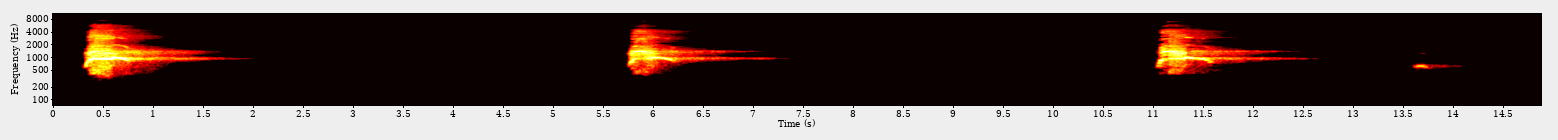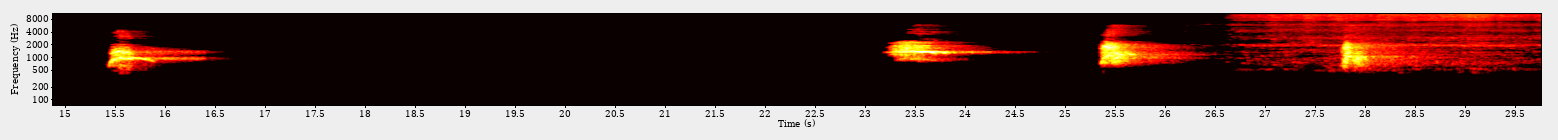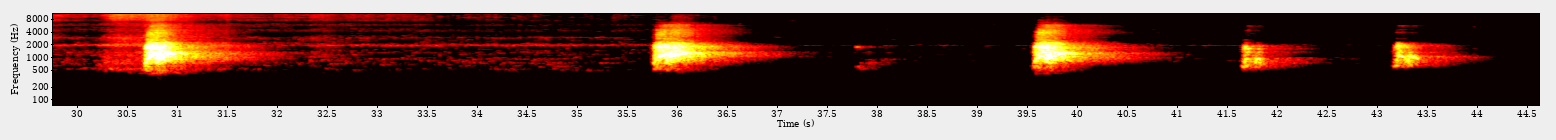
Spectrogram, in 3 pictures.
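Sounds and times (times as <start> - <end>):
fox: 0.3 - 1.5, 5.8 - 6.8, 11.0 - 12.2, 15.4 - 16.4, 23.2 - 24.5, 25.4 - 26.1, 27.8 - 28.1, 30.6 - 31.4, 35.7 - 36.8, 39.6 - 40.6, 41.6 - 42.2, 43.2 - 43.8.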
